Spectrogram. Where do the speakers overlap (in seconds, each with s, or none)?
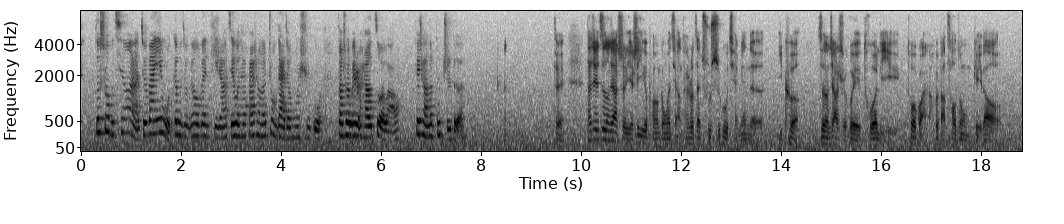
none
